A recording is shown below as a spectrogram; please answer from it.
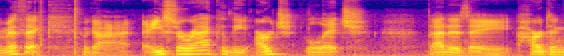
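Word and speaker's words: archlich: arc arch oh jesus arch lich is arclich because it's spelled like arch like you know the structure arch lich it's a very it's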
